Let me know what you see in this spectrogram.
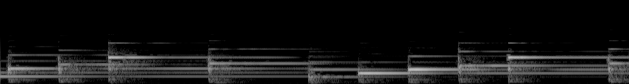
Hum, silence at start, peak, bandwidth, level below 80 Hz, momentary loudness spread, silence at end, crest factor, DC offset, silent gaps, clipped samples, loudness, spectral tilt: none; 0 s; -14 dBFS; 4.3 kHz; -74 dBFS; 15 LU; 0 s; 16 dB; under 0.1%; none; under 0.1%; -29 LUFS; -8 dB/octave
